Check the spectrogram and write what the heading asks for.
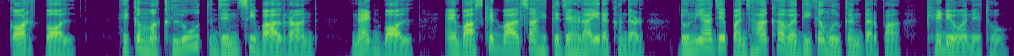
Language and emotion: Sindhi, neutral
